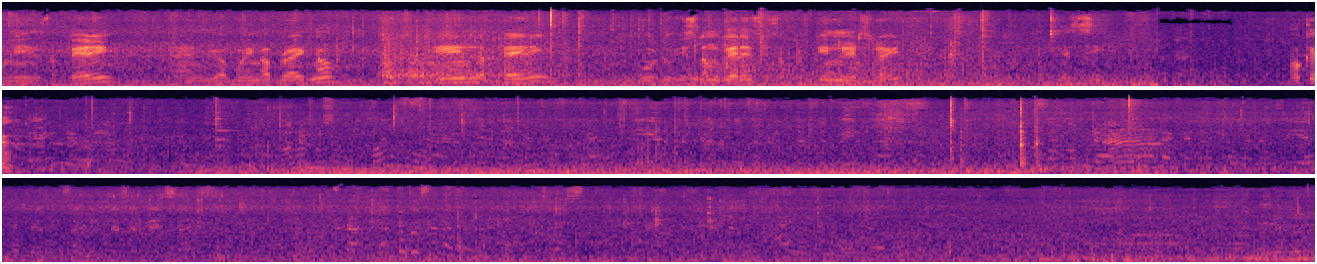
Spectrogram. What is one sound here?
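People chatter nearby on a boat.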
